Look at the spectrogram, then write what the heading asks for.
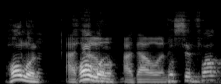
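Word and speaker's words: Haaland: a nacionalidade dele é Holland é com o o neto fala Holland Holland holl você fala você fala quase na garganta o a que vira um hollon assim e o neto fala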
